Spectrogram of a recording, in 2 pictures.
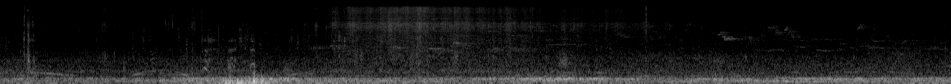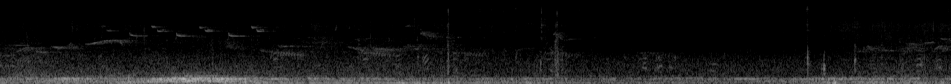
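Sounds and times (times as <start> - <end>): low background rumble: 0.0 - 19.0
songbirds chirping high notes: 2.9 - 16.0.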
